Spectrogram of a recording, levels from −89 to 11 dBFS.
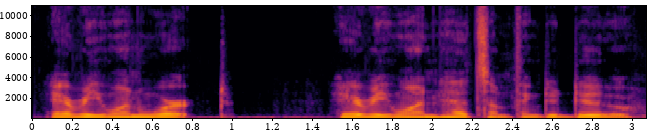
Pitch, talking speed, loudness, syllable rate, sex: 110 Hz, 135 wpm, -16 LUFS, 6.7 syllables/s, male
